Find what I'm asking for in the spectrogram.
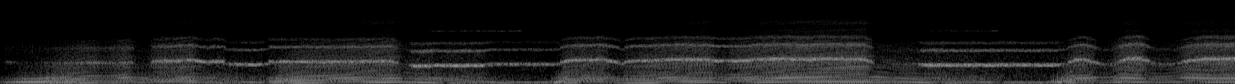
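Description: A car drifts down a mountain road in the BeamNG driving game, its engine revving and tires squealing in long wavering tones that rise and fall through repeated slides, close and loud with no talk.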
